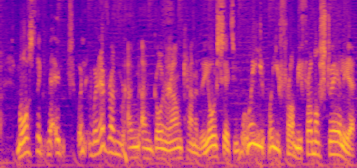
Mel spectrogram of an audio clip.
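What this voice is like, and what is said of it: Hybrid accent, mistaken for Australian. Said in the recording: “they all think I'm a Brit ... I've probably got a bit of a hybrid accent. So they might, that's why people seem to think I'm from Australia.”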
